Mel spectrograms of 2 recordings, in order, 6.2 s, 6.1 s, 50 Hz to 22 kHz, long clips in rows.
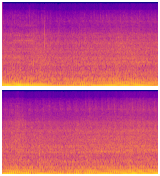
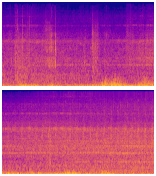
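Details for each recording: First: BMW E46 M3 S54B32 at idle, before repair: rough idle with a fast, uneven knock about four per second; camshaft-to-crankshaft sync fault logged; engine knocking at idle. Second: BMW E46 M3 S54B32 idling, slightly warm, after timing chains, guides, tensioner, VANOS, oil pump, water pump and rod bearings service: steady, even idle, no knocks or misses, light intermittent whine from the alternator; engine runs smooth and quiet.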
